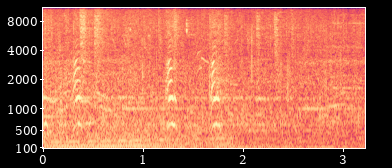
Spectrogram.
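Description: A cartoonish disaster recovery rescue dog in a city-building game gives a few short, light yips and whimpers over a steady low background hum, with no voices.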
